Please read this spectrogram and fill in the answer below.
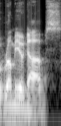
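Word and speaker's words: Romeo Doubs: How do you pronounce his last name? – Romeo Dobbs.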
